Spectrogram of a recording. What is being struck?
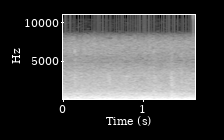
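Nothing is struck.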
